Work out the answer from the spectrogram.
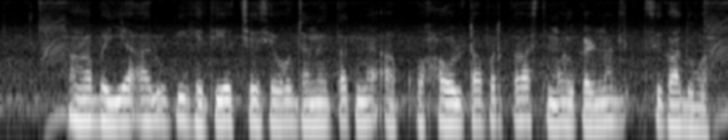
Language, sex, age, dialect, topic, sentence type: Hindi, male, 18-24, Hindustani Malvi Khadi Boli, agriculture, statement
